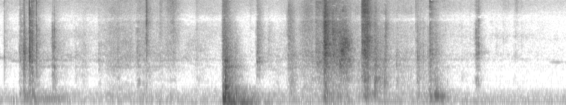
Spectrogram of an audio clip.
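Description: Hotel room door being opened: clicks of the handle and lock, then the door shutting with a thud about three seconds in, followed by a few lighter knocks and rustles.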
